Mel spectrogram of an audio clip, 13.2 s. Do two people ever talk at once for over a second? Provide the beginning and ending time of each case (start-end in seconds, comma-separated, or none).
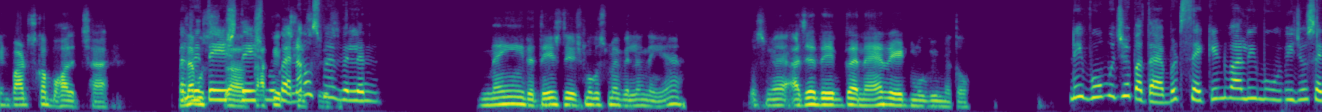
1.9-3.4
